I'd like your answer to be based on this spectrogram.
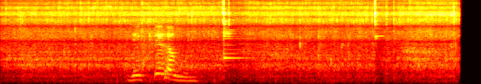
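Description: Mutton curry sizzles and hisses in a pan as the lid comes off and it is sautéed and stirred. The frying runs steadily throughout, with scraping stir strokes, while a person speaks briefly over it.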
